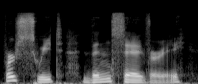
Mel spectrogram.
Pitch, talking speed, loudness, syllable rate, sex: 110 Hz, 120 wpm, -17 LUFS, 3.6 syllables/s, male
